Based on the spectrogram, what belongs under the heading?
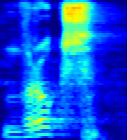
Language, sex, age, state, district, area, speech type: Gujarati, male, 30-45, Gujarat, Morbi, urban, read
